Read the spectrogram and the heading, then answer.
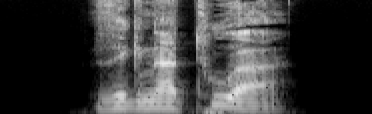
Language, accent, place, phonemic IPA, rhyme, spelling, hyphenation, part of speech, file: German, Germany, Berlin, /zɪɡnaˈtuːɐ̯/, -uːɐ̯, Signatur, Si‧g‧na‧tur, noun, De-Signatur.ogg
- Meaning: signature (chiefly on paintings)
